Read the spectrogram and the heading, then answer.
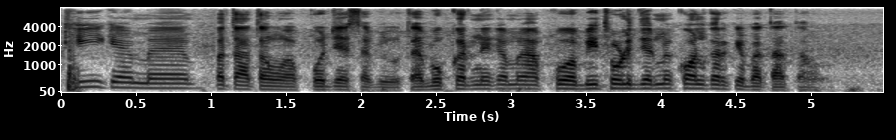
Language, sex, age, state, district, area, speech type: Urdu, male, 30-45, Delhi, East Delhi, urban, spontaneous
